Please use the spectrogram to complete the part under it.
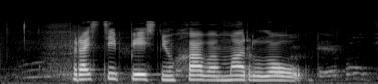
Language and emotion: Russian, neutral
